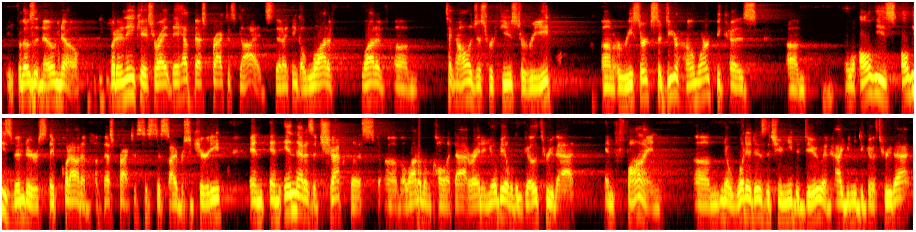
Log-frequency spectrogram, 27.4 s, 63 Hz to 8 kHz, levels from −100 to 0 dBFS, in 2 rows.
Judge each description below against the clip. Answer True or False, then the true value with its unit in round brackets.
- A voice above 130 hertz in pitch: False (110 Hz)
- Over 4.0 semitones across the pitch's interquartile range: False (3.3 semitones)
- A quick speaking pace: True (215 wpm)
